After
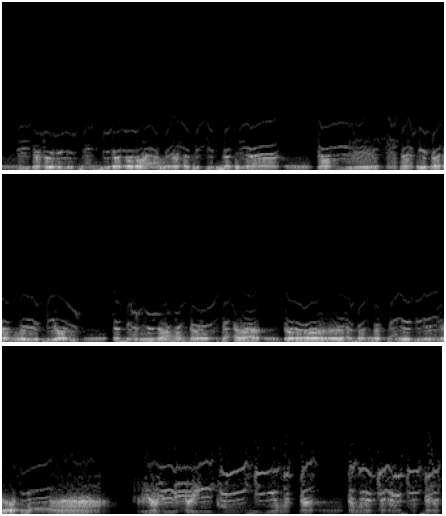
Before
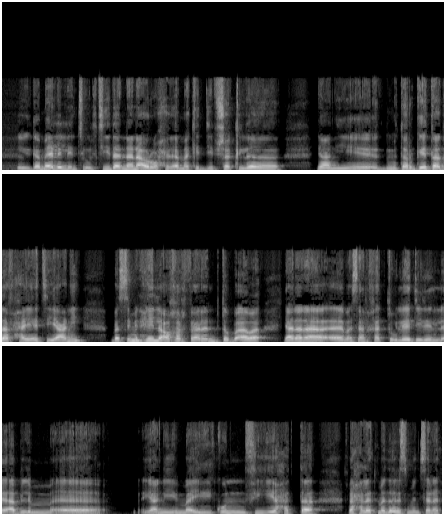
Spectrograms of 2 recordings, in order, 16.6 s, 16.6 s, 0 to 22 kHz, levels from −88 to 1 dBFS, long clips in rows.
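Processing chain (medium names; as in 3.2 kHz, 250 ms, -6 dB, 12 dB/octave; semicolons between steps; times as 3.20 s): spectrum inverted on a logarithmic axis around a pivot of 1 kHz; band-pass sweep 500 Hz -> 4.6 kHz, 10.95–14.04 s; in parallel at -2.5 dB: compression, threshold -44 dBFS, peak gain reduction 20 dB; on the sum: high-pass 130 Hz 12 dB/octave; resonant high shelf 2.5 kHz -9 dB, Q 1.5; trim +4.5 dB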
